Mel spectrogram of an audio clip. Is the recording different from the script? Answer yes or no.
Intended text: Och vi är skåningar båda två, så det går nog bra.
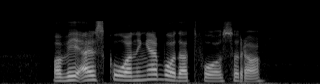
yes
